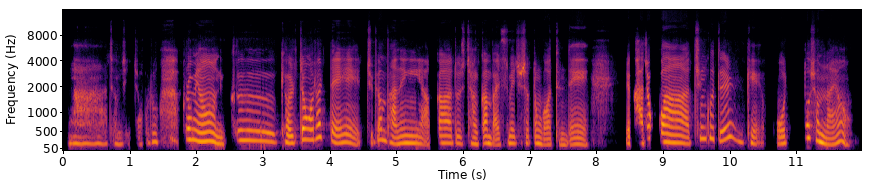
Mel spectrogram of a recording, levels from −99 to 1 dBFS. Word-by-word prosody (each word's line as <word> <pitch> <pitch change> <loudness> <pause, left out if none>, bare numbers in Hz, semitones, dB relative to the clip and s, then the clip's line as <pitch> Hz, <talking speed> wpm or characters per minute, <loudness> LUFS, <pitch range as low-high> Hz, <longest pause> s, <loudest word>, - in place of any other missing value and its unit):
야 175 -1 -4
점진적으로. 170 +5 -9 0.3
그러면 235 - +4
그 255 -4 0
결정을 275 +9 +3
할 340 +1 +4
때 200 -6 0
주변 255 +7 -3
반응이 185 0 +1
아까도 190 -1 -1
이제 175 - -10
잠깐 180 -1 0
말씀해 175 +4 -3
주셨던 180 0 -2
것 145 - -3
같은데 150 0 -4 0.6
이 - - +3
가족과 210 - +3
친구들 300 +1 -1
이렇게 205 -5 -5 0.2
어떠셨나요? 210 - +1
195 Hz, 260 characters per minute, -25 LUFS, 175-245 Hz, 0.6 s, 그러면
